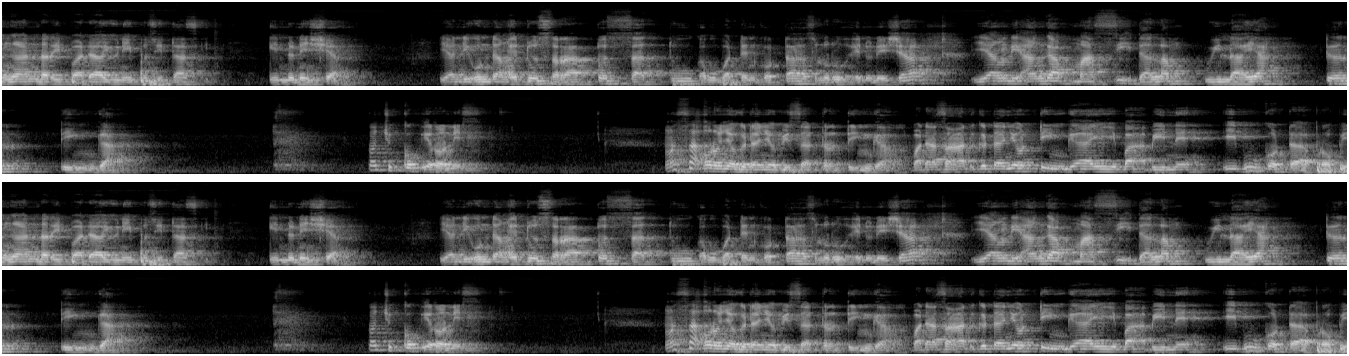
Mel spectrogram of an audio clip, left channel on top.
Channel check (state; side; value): identical; both; correlation 1.00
